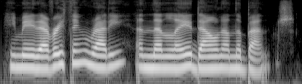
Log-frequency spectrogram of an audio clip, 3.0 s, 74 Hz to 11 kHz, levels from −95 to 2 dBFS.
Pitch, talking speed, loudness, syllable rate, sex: 205 Hz, 220 wpm, -17 LUFS, 5.3 syllables/s, female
